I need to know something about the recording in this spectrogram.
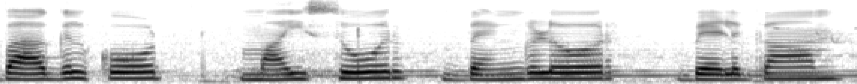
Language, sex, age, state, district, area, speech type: Sanskrit, female, 18-30, Karnataka, Bagalkot, rural, spontaneous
